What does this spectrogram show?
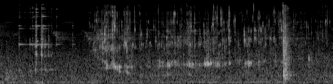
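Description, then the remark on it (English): Appleton Estate rum is poured into a glass with a soft, bubbling gurgle and light drips, ending in a brief sharp clink of glass. Quiet and without voices. “Feel free to pour yourself an Appleton Estate.”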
